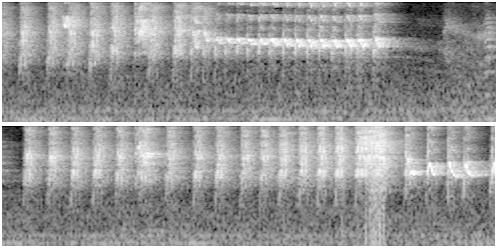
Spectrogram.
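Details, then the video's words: Beset-style song of a male grey-cheeked bulbul: rapid rasping buzzy bursts, a drawn-out whistled phrase early on, a brief silence, then more harsh chatter ending in a short whistle. "Cucak Jenggot Jantan Beset"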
